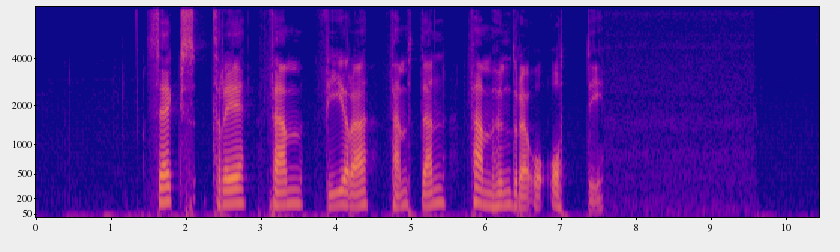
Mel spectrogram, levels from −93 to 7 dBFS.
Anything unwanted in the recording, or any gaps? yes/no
no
